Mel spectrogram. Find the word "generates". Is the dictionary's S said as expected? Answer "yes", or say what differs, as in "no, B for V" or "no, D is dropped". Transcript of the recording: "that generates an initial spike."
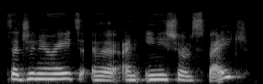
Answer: no, S is dropped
